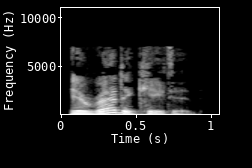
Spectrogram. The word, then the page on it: eradicated: British English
